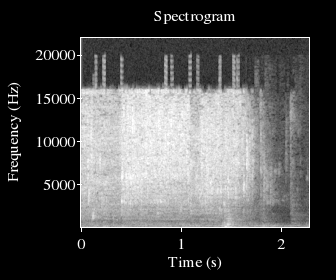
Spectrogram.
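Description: Kitchen tap running into a sink while celery stalks are rinsed, a steady close splashing hiss with brief shifts as the stalks move under the stream.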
